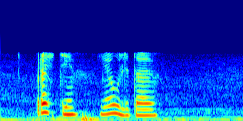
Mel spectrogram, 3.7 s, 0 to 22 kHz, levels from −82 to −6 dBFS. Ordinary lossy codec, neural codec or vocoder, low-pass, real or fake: none; none; 3.6 kHz; real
